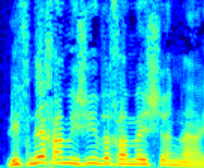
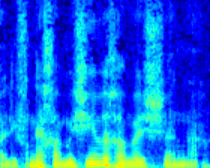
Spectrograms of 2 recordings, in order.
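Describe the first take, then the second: First: לפני חמישים וחמש שנה announced higher and louder; emphatic restart. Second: Said in the usual way. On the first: Shown as a demonstration. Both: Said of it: "repeated louder".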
